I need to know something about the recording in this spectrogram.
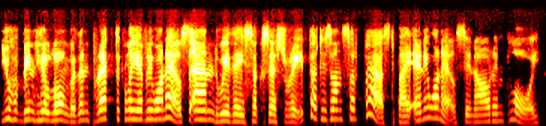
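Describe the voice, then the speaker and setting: A woman playing a formal, measured manager of tooth fairies, in an amateur radio play. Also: no room sound, lo-fi sound. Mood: formal, brisk. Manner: formal, measured, lively pitch. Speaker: manager firing an agent.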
